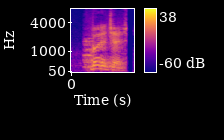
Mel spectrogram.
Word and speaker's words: Buttigieg: Well, let's listen to how he says it. Buttigieg.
